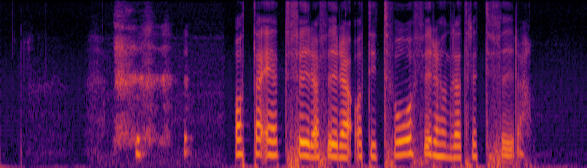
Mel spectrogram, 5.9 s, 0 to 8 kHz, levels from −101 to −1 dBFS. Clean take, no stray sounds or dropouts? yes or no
no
